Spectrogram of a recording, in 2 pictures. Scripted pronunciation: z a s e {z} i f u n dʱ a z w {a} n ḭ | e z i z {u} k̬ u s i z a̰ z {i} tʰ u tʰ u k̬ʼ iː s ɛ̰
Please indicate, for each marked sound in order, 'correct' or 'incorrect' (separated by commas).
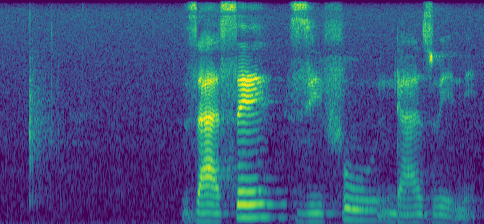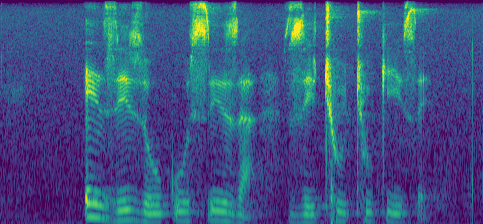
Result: correct, incorrect, incorrect, correct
